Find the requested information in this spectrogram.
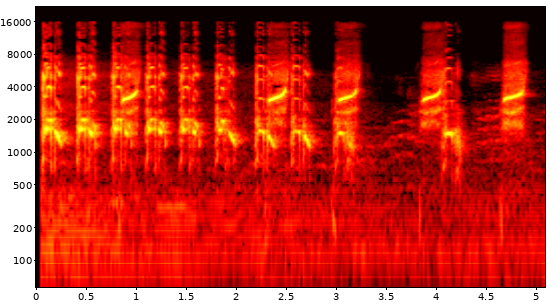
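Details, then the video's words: A fully tame partridge (teetar) calling freely gives loud, harsh, squawking notes in a quick uneven series, about ten in five seconds, some with a sharp rising whistle. "partridge calling freely"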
